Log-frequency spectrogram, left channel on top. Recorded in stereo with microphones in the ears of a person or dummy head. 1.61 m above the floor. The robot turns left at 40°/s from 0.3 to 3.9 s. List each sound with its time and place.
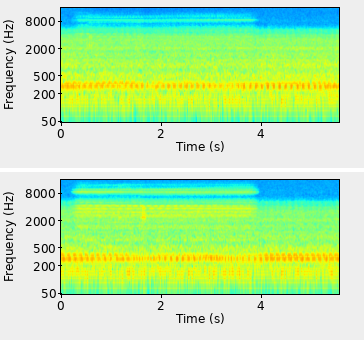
Only background noise.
